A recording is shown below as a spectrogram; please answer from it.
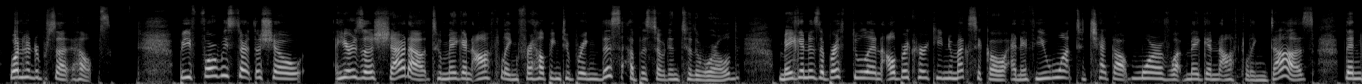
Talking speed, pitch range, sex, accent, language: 200 wpm, 255-315 Hz, female, American, English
